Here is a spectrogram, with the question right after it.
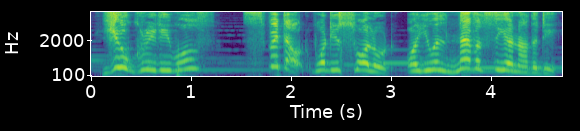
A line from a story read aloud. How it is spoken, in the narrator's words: the ranger shouted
